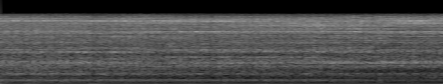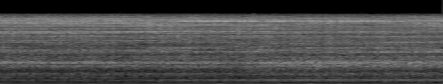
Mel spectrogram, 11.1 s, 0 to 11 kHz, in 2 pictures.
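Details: 2001 Pontiac Grand Prix GTP, recently bought, had stalled on the freeway. Its IAC valve was found faulty and was tapped to restart it, and jerking and hard shifting followed. Idle has a lumpy, uneven pulse in the low rumble; cause not pinned down.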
